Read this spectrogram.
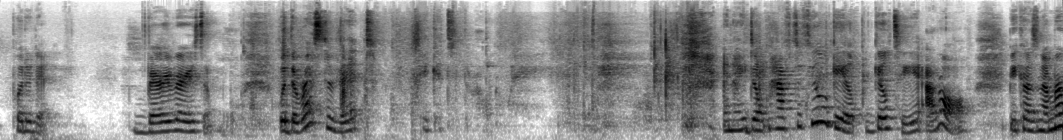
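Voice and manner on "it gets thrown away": whispered confession; a secretive whisper. Real, not acted. Confiding aside about discarding work.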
